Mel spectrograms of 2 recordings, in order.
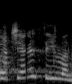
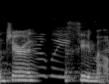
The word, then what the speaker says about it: Gerasimo: Today's guest is Pilar Gerasimo, correct? Did I get it wrong again? – Yeah. No, Gerasimo, that's right. I always tell people it's like Seymour, but with a Jera on the front. So Gerasimo.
